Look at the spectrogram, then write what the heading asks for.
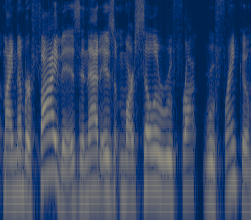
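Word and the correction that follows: Rufrano: Am I saying that correctly? – Oh, God. Marcello Ruffrano. – Ruffrano. Yeah. Well, you know what? A for effort.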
